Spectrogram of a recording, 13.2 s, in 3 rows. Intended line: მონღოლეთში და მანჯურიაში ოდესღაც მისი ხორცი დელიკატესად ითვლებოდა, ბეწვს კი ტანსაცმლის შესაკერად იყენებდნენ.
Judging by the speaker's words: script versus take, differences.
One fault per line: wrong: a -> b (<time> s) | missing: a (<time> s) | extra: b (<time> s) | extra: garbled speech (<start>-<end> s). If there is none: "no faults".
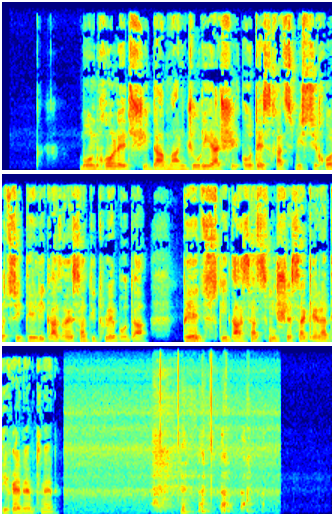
no faults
